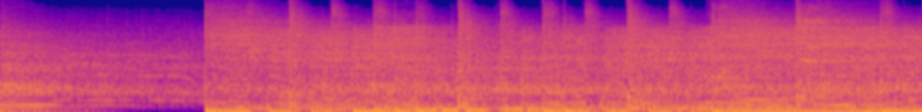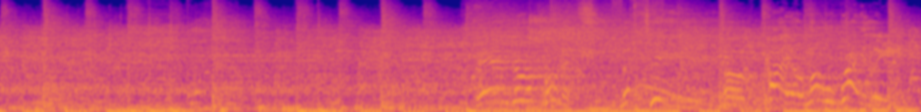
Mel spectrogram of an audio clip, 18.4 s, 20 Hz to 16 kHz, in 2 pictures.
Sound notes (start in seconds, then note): 0.0 crowd cheering; 3.4 crowd cheering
